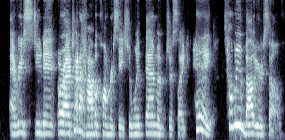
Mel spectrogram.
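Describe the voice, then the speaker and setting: A woman's fairly high voice in a Californian accent, with lively intonation at a moderate pace. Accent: Californian American English. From Southern California, Orange County. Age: 20s. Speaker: academic advisor for college athletes. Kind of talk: podcast interview.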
